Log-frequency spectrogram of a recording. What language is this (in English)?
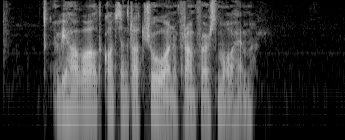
Swedish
